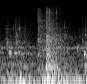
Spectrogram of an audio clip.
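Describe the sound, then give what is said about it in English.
A door into a plant room is pushed shut with a short, heavy scrape and thud about halfway through, over a steady murmur of room noise. “Shut the door.”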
